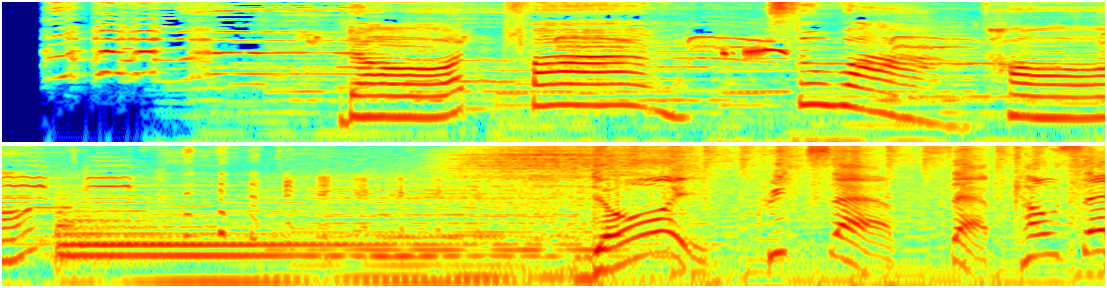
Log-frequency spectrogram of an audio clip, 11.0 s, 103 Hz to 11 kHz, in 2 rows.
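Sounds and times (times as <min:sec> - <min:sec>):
person singing rooster-style crow: 0:00.2 - 0:05.1.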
